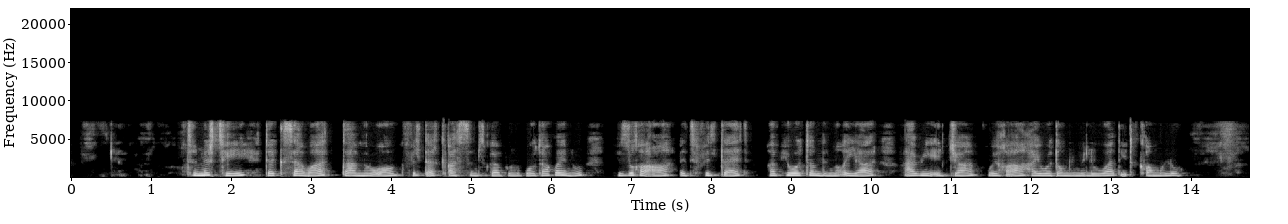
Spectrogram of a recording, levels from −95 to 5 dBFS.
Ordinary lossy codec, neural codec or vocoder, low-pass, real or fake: AAC, 48 kbps; codec, 16 kHz, 4.8 kbps, FACodec; 7.2 kHz; fake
